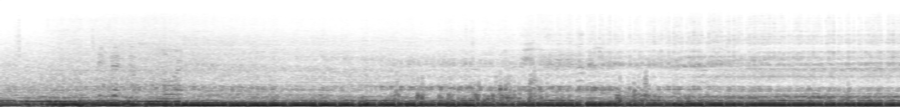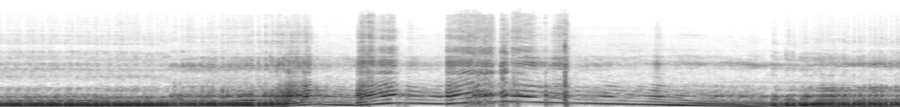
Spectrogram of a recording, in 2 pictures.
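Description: Mitsubishi Lancer Evolution's turbocharged four-cylinder engine idling steadily with exhaust smoking, then revved twice about twelve seconds in, its pitch rising and falling, with loud bursts at the peaks.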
